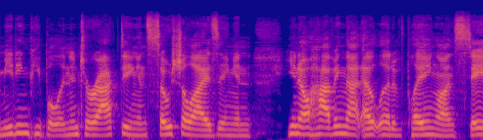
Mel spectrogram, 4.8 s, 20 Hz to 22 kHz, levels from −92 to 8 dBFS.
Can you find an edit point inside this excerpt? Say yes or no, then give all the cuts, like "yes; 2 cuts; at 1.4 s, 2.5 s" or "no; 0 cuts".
no; 0 cuts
